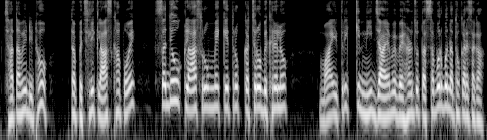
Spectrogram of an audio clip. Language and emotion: Sindhi, disgusted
